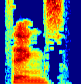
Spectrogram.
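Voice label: "things", British English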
